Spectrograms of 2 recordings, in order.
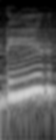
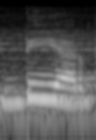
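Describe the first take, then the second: First: The vowel is one long ee sound. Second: The vowel is split into ee then a. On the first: The speaker calls it wrong. "डीर करके पढ़ेंगे? नहीं पढ़ेंगे।" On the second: The speaker calls it right. "ई ए को मैंने आपको ई ए करके बताया"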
